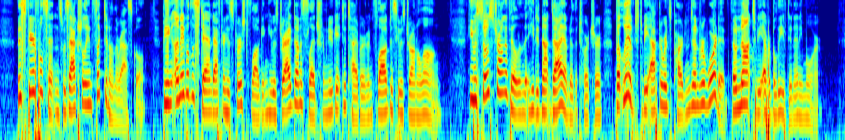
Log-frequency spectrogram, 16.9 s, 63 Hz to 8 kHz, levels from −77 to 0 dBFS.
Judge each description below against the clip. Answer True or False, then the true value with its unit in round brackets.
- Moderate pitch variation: False (5.8 semitones)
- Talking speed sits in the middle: False (230 wpm)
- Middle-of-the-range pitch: True (175 Hz)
